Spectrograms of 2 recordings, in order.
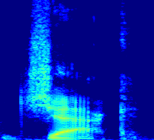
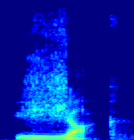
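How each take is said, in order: First: It is said like the English word jack. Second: It is said with a French zh sound. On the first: The speaker calls it wrong. "It's not Jack" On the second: The speaker calls it right. "It's Jacques. Get it right"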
